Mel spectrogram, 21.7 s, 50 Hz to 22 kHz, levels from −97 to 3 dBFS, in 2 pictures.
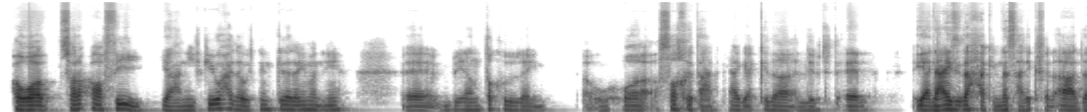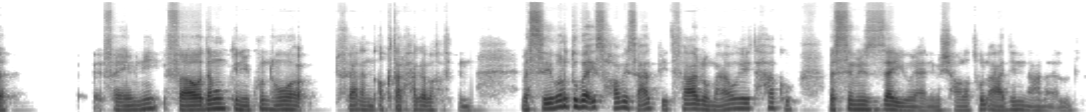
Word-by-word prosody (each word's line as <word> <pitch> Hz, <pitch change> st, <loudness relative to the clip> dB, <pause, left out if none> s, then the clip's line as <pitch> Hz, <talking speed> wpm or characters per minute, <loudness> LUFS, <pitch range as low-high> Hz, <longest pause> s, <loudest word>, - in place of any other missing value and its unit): هو 115 Hz, 0 st, +9 dB
بصراحة 125 Hz, +3 st, +1 dB
في، 120 Hz, -5 st, +1 dB, 0.2 s
يعني 105 Hz, -1 st, -1 dB
في 105 Hz, +6 st, 0 dB
1 140 Hz, -1 st, +2 dB
أو 110 Hz, -2 st, +2 dB
2 115 Hz, +5 st, -5 dB
كده 125 Hz, 0 st, +1 dB
دايمًا 120 Hz, +1 st, 0 dB
إيه، 115 Hz, +1 st, -6 dB, 0.5 s
آآ 105 Hz, -1 st, -2 dB
بينتقدوا 110 Hz, +3 st, -5 dB
دايمًا، 100 Hz, -2 st, -6 dB, 0.4 s
أو -, -, -9 dB
هو 110 Hz, -1 st, -2 dB
ساخط -, -, 0 dB
عن 100 Hz, +1 st, -4 dB
حاجة 110 Hz, -1 st, -1 dB
كده 105 Hz, -1 st, -2 dB
اللي 100 Hz, 0 st, -5 dB
بتتقال، 105 Hz, 0 st, -4 dB, 0.4 s
يعني 110 Hz, -1 st, +6 dB
عايز 120 Hz, +2 st, +7 dB
يضَحك 115 Hz, -2 st, +2 dB
الناس 115 Hz, +1 st, -1 dB
عليك 110 Hz, +3 st, -3 dB
في -, -, -5 dB
القعدة، 105 Hz, 0 st, +1 dB, 0.7 s
أ -, -, -13 dB
فاهمني؟ 115 Hz, +6 st, -3 dB
فهو 115 Hz, 0 st, +5 dB
ده 130 Hz, +3 st, +4 dB
ممكن 145 Hz, -2 st, +2 dB
يكون 115 Hz, +3 st, -3 dB
هو 120 Hz, -1 st, +1 dB, 0.3 s
فعلًا 115 Hz, -1 st, -4 dB
أكتر -, -, -2 dB
حاجة 115 Hz, 0 st, -3 dB
باخاف 110 Hz, -1 st, -6 dB
منه. 100 Hz, -1 st, -12 dB, 0.5 s
بس -, -, -1 dB
برضه 195 Hz, +8 st, +5 dB
باقي 185 Hz, -2 st, +6 dB
صحابي 175 Hz, -1 st, -1 dB
ساعات 145 Hz, +1 st, -3 dB
بيتفاعلوا 125 Hz, +1 st, +1 dB
معاه 110 Hz, +4 st, -3 dB
ويضحكوا، 145 Hz, -2 st, -3 dB, 0.4 s
بس 115 Hz, +2 st, -2 dB
مش 125 Hz, -1 st, 0 dB
زيه، 115 Hz, -4 st, +1 dB
يعني 95 Hz, 0 st, -7 dB
مش 100 Hz, +1 st, -8 dB
على 100 Hz, 0 st, -7 dB
طول 125 Hz, +5 st, -5 dB
قاعدين 110 Hz, +1 st, -4 dB
على 95 Hz, +1 st, -10 dB
ال 100 Hz, 0 st, -15 dB
115 Hz, 165 wpm, -24 LUFS, 105-125 Hz, 0.7 s, هو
